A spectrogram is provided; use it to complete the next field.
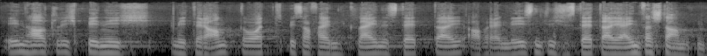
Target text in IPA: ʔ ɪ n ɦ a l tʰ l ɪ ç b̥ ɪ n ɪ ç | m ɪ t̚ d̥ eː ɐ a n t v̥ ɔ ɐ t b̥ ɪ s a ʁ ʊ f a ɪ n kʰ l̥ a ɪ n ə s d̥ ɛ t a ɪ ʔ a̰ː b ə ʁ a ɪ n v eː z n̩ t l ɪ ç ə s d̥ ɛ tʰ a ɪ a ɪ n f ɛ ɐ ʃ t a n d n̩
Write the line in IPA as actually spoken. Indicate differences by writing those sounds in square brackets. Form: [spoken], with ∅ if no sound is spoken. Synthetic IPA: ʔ ɪ n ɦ a l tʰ l ɪ ç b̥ ɪ n ɪ ç | m ɪ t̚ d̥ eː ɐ a n t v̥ ɔ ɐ t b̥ ɪ s a [∅] ʊ f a ɪ n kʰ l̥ a ɪ n ə s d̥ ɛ t a ɪ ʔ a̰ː b ə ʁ a ɪ n v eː z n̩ t l ɪ ç ə s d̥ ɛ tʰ a ɪ a ɪ n f ɛ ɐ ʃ t a n d n̩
